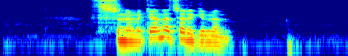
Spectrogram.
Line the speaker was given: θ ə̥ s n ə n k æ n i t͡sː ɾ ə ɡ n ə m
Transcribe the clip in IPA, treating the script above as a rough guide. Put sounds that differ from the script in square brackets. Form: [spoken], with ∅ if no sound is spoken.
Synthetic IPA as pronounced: θ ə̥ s n ə [m] k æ n [æ] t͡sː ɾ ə ɡ [m] ə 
